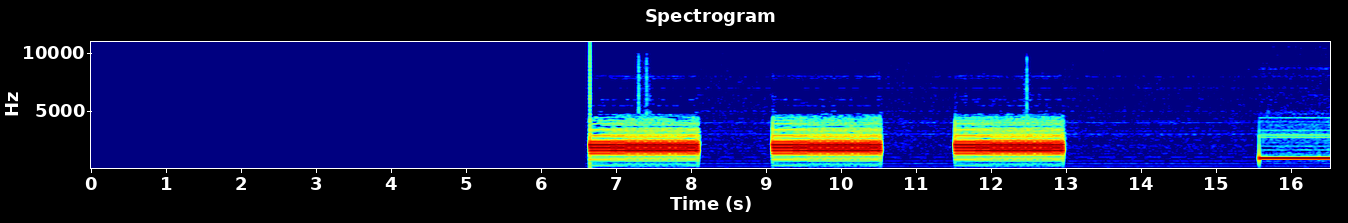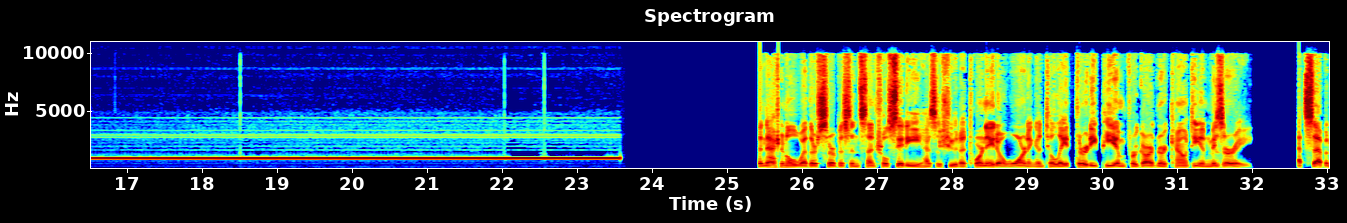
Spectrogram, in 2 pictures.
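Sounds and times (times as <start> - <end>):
buzzy warbling data bursts: 9.1 - 10.6.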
